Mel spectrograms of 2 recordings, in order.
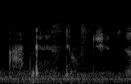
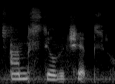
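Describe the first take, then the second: First: Fast, fully whispered scheming; sneaky whisper. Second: Much softer, under the breath; muttered plan. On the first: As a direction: hiss the plan in secret. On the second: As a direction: plot it quietly so no one hears. The dog plots under its breath. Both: Pretend.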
